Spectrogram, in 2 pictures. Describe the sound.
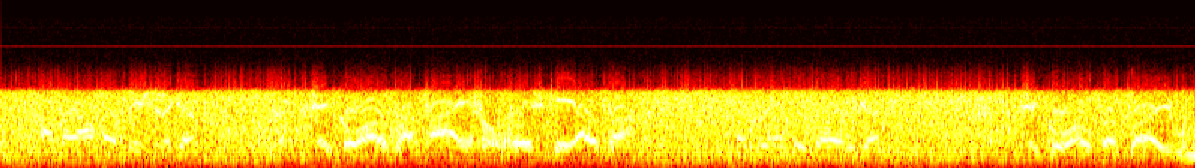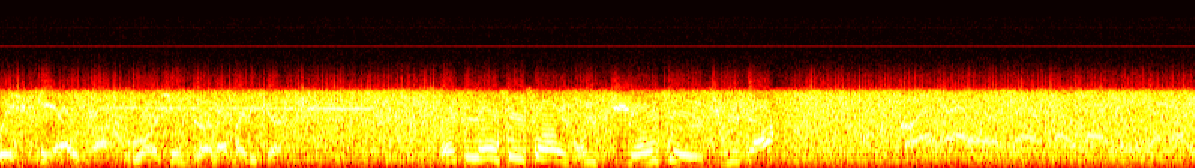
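Narrowband radio contact through a satellite over a steady hiss, with voices coming through tinny and distorted and brief pip-like tuning tones chirping now and then as the frequency is corrected for the Doppler effect.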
